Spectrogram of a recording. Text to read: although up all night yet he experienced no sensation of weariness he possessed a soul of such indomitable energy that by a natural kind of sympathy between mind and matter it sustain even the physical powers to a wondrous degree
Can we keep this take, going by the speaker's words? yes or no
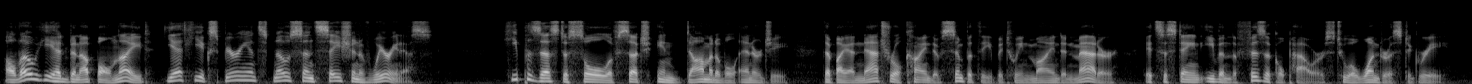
no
